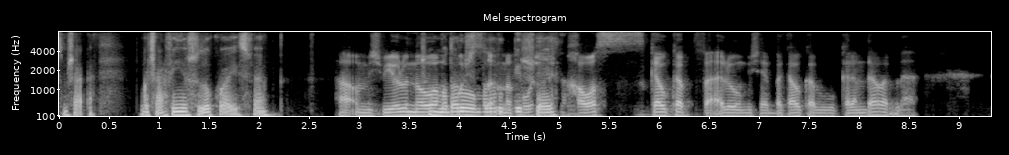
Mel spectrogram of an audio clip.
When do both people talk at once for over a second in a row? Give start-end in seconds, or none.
3.6-5.0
